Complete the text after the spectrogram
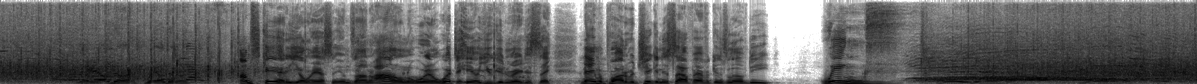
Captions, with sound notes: - Well done. - I'm scared of your answer Mzamo, I don't know what the hell you getting ready to say. Name a part of a chicken that South Africans love to eat. - Wings. (crowd cheers)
